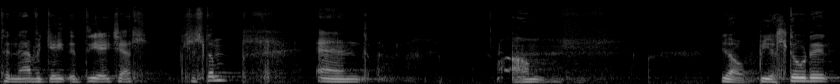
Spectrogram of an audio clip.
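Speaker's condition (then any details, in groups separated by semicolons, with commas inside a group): Cerebral palsy; very mild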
